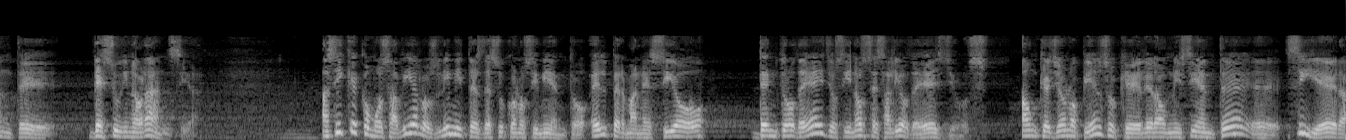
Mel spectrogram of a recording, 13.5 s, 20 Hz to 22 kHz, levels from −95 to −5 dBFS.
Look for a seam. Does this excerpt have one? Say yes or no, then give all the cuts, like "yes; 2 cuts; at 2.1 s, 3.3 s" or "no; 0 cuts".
yes; 1 cut; at 10.1 s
